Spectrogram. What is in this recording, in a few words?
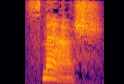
"smash", voice spelling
